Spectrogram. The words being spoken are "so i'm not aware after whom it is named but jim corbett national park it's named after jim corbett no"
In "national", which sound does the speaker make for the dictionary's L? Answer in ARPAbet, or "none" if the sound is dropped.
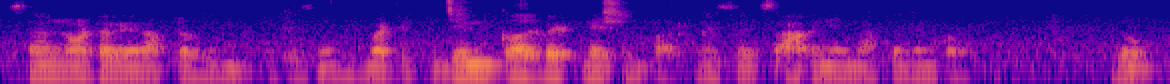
N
